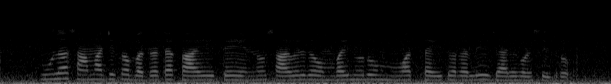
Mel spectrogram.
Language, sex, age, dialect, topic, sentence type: Kannada, female, 18-24, Mysore Kannada, banking, statement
